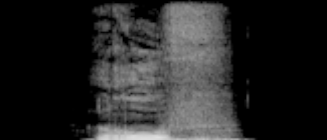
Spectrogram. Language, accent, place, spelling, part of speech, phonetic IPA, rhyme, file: German, Germany, Berlin, ruf, verb, [ʁuːf], -uːf, De-ruf.ogg
- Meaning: singular imperative of rufen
